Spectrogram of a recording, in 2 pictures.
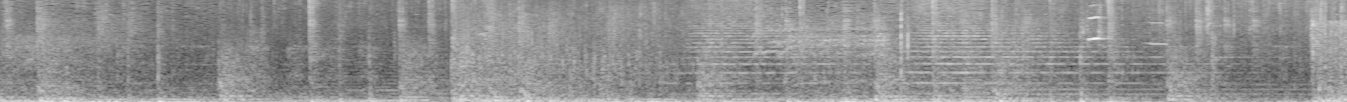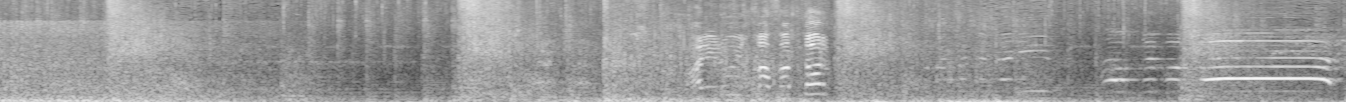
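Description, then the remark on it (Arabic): Heavy booming crashes of the sultan's mangonel catapult bombardment strike again and again, loud, amid a dense, chaotic mix of rumbling and ringing tones. “ترسل تحيات التقدير للسلطان صاحب الأخلاق السامية التي لا تساويها إلا شجاعته المشهودة وتهيب بشهامته أن يوقف ضرب المجانيق حتى ينتهي عرس ابنها”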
